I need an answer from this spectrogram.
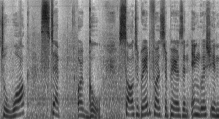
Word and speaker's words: saltigrade: This morning's word of the day is saltigrade. Saltigrade. It's spelled S-A-L-T-I-G-R-A-D-E.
